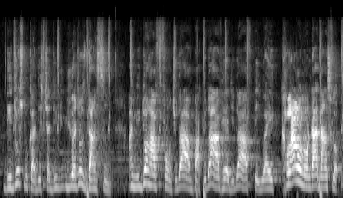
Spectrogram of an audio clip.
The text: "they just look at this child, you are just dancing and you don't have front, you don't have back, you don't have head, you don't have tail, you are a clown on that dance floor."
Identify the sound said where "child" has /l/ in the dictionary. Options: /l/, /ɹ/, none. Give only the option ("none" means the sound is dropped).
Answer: none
